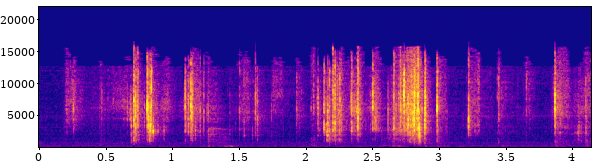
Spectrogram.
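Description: Crinkly plastic wrapper being crumpled and pulled open by hand: a faint scatter of crackles, loudest a little before the three-second mark.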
